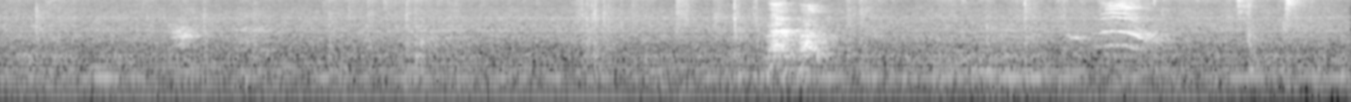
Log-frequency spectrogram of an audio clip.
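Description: Alaskan Klee Kai puppies give a brief yelp and a high, thin whine that rises and falls.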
